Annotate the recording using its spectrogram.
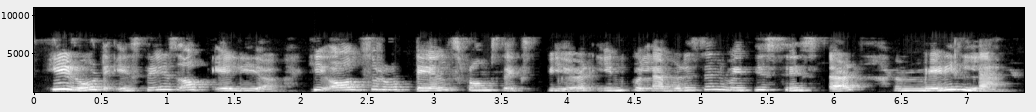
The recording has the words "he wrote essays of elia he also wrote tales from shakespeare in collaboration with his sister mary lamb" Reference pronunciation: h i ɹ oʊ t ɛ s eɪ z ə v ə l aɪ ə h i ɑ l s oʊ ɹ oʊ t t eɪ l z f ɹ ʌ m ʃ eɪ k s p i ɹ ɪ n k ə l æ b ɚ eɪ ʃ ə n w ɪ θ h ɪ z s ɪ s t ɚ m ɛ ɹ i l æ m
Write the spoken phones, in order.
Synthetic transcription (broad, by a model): h i ɹ oʊ t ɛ s eɪ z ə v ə l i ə h i ɑ l s oʊ ɹ oʊ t t eɪ l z f ɹ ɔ m s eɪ k s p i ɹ ɪ n k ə l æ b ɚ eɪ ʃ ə n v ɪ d h ɪ z s ɪ s t ɚ m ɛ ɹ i l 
